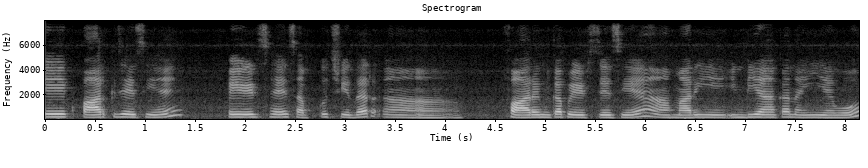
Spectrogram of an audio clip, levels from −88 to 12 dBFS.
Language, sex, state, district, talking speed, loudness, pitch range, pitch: Hindi, female, Chandigarh, Chandigarh, 170 wpm, -19 LUFS, 195-220 Hz, 205 Hz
